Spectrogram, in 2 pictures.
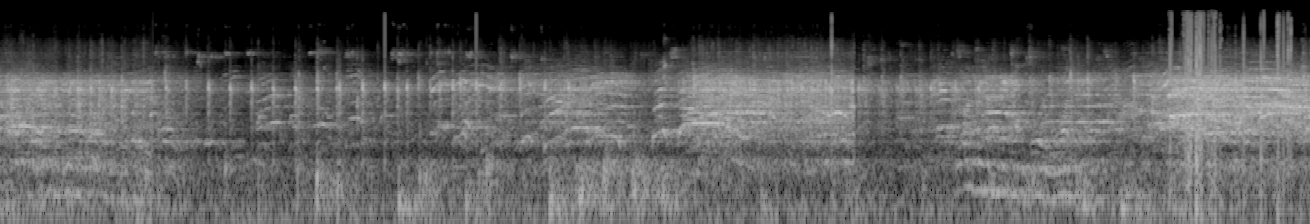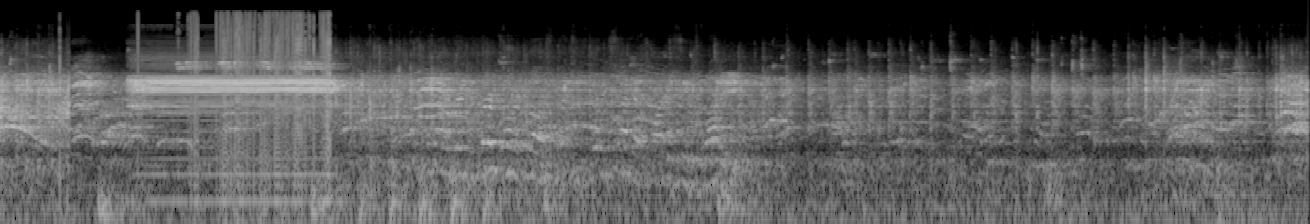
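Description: Basketball gym game sound: a ball dribbling and feet on the hardwood floor, with shouting and cheering from the crowd that swells in bursts. A little past the middle, a scoreboard horn sounds steadily for about two and a half seconds.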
